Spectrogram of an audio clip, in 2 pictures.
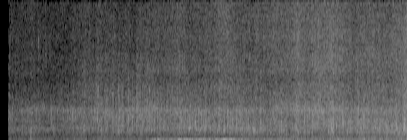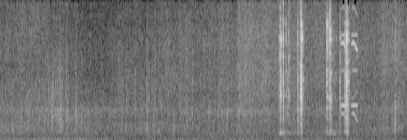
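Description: A car drives slowly over slushy road.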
